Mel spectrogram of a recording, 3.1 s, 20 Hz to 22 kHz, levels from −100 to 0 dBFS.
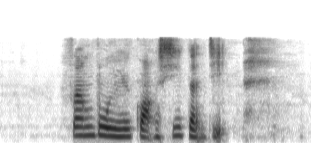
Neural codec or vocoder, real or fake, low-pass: codec, 16 kHz in and 24 kHz out, 1.1 kbps, FireRedTTS-2 codec; fake; 7.2 kHz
